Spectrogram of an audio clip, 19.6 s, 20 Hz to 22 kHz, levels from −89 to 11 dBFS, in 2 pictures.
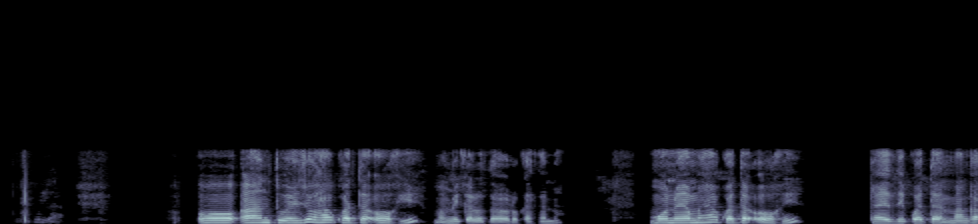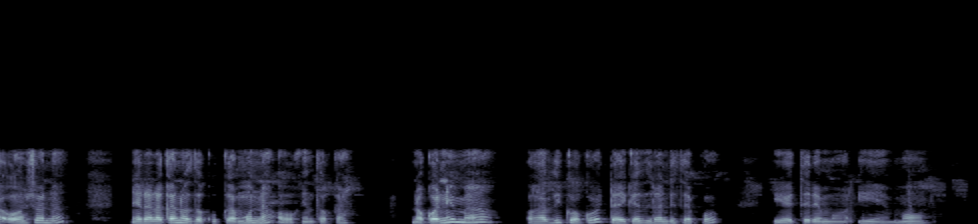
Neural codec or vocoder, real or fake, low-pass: none; real; 7.2 kHz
